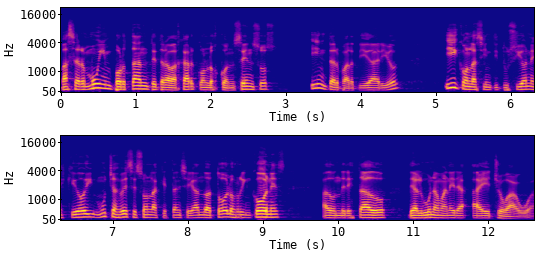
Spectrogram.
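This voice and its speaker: Over a quiet background, a man talks with lively intonation. His tone is dark and mellow, at a moderate pace. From Argentina, Concordia; Argentina. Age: 30s. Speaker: mayoral candidate, entrepreneur; candidate. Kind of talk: political debate speech. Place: hall. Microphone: podium.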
